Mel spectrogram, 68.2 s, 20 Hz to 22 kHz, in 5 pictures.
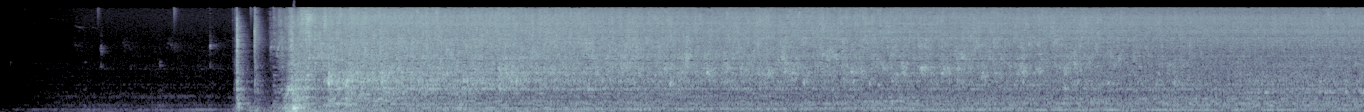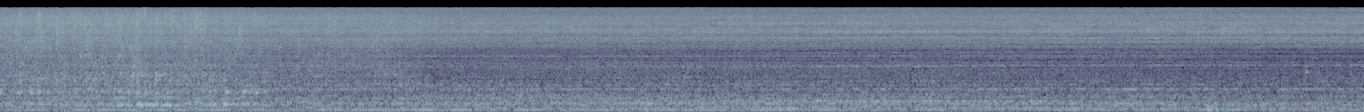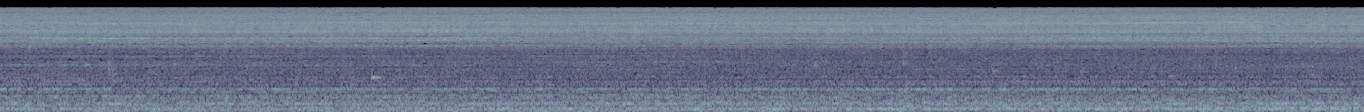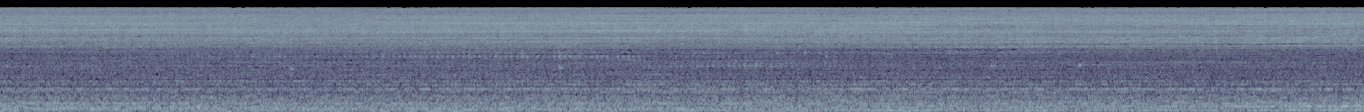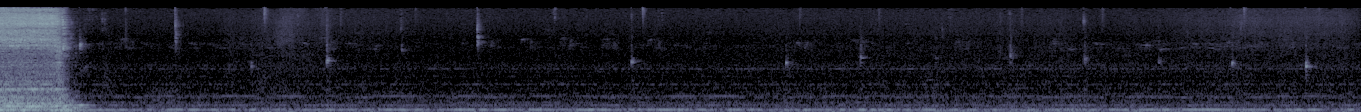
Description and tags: Toilet Flush
Toilettenspülung
Chasse d‘eau
Sciacquone
Inodoro
Stereo / Zoom H1
bathroom, flush, flushing, restroom, toilet, washroom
